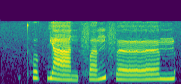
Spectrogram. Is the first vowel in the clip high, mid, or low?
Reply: high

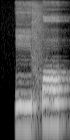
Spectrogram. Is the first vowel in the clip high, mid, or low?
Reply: high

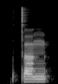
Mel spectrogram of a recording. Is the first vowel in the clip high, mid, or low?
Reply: low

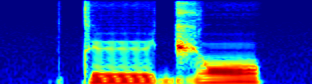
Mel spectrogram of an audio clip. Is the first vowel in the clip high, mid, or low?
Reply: mid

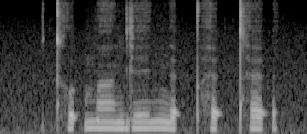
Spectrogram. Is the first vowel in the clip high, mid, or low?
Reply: high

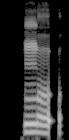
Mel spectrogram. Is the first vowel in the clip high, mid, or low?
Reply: mid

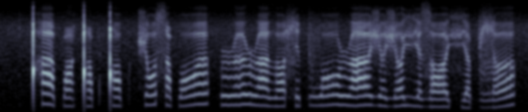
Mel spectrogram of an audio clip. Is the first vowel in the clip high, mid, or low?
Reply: low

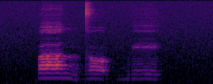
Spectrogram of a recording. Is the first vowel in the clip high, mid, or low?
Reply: low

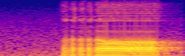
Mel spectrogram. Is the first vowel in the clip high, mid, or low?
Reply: mid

